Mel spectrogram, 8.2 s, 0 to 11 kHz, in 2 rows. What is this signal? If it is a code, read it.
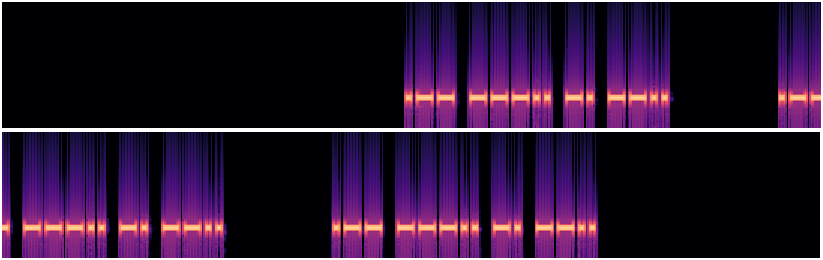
Morse code, heard as a keyed tone, about 46 wpm, 700 Hz. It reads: W8NZ W8NZ W8NZ
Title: USA Call Signs - 4 Characters - Repeated 3x - 45wpm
